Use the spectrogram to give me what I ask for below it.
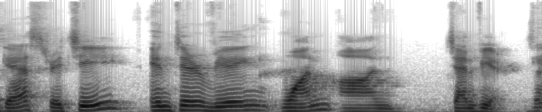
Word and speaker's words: Janvier: Kalau mau lebih I wouldn't say pretentious, but the right way to say it is Janvier. So, it's French.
